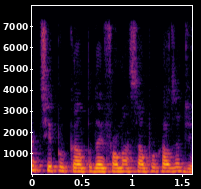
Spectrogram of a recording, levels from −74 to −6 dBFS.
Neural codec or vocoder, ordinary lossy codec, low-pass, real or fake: none; none; 7.2 kHz; real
